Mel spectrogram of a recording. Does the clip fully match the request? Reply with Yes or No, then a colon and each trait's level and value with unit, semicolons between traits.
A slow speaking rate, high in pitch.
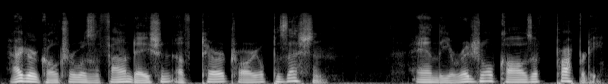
No: slow, 130 wpm; low, 110 Hz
